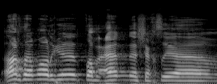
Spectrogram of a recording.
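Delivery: measured broadcast tone; news anchor read. Pretend. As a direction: announce it like the nine o'clock news. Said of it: "هذه نشرة التاسعة".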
